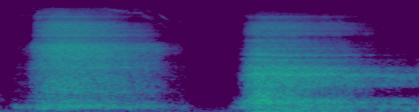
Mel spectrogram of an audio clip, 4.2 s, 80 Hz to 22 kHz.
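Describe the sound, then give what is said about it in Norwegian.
Slow, deliberate breathing of a person with eyes closed, focusing on the breath: one long, airy breath, a brief pause, then another drawn-out breath. The breaths are soft and breathy, and no one speaks. “Nå tar jeg 10-15 minutter hvor jeg da lukker øynene og fokuserer på pusten min.”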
